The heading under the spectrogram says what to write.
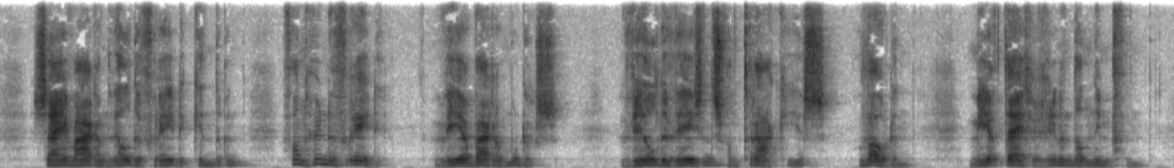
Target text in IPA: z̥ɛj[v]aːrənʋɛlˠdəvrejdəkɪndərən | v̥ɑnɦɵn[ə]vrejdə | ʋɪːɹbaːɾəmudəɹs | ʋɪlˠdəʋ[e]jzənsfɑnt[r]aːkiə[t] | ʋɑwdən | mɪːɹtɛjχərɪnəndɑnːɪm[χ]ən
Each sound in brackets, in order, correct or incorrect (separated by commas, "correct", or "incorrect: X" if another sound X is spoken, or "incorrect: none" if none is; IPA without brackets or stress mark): incorrect: ʋ, correct, correct, correct, incorrect: s, incorrect: f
